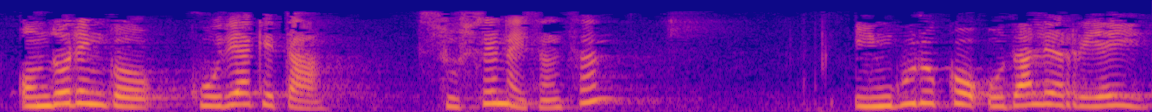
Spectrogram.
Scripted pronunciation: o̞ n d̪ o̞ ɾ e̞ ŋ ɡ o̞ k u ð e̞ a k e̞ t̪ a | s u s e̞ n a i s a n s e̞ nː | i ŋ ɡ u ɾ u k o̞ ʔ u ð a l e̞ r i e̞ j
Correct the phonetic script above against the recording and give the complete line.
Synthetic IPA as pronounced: o̞ n d̪ o̞ ɾ e̞ ŋ ɡ o̞ k u ð e̞ a k e̞ t̪ a | s u s e̞ n a i s a n s e̞ n | i ŋ ɡ u ɾ u k o̞ ʔ u ð a l e̞ r i e̞ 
